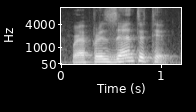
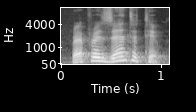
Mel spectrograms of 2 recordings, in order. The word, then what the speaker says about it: representative: representative, representative. 네, 이렇게 3음절 강세.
